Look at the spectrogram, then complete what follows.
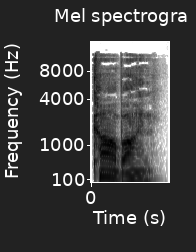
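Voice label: "carbine", English, British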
